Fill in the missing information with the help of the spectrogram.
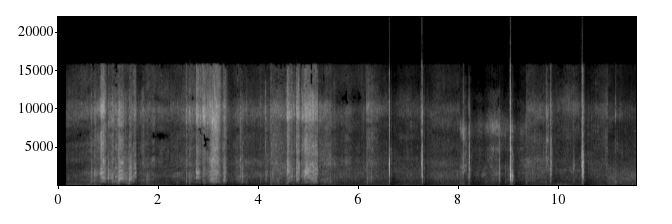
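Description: Skateboard on a concrete skatepark: urethane wheels rolling, swelling and fading over the first half, then about six sharp wooden clacks of the board popping and landing tricks, the loudest about nine seconds in.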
